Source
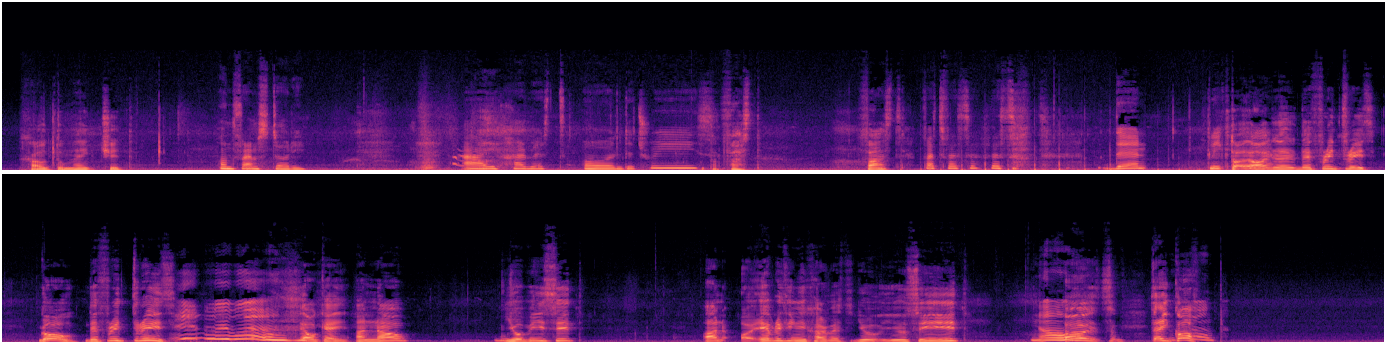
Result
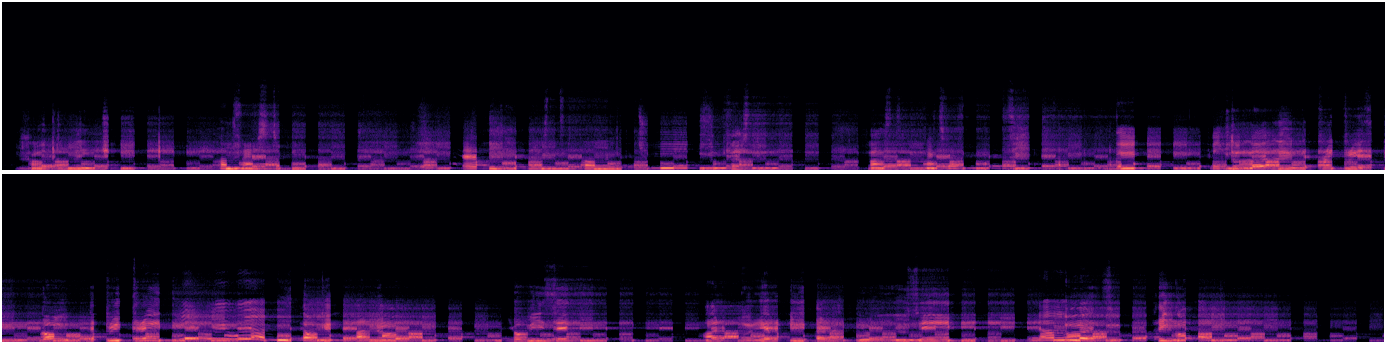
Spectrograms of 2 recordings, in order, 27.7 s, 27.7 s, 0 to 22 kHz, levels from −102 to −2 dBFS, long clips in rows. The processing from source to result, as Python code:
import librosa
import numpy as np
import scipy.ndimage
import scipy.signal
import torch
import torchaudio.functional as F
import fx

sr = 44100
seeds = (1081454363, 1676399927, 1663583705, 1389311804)

y = fx.rev_schroeder(x, sr, rt60_s=3.9, comb_ms=30, drr_db=5.0)
y = fx.step_gate(y, sr, bpm=114, pattern='.xxxxxxx.x.xx', floor_db=-24.0, edge_ms=4.5)
y = fx.notch(y, sr, hz=390.0, q=12.0)
y = fx.vowel_held(y, sr, hz=7.6)
y = y * 10.0 ** (1.5 / 20.0)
